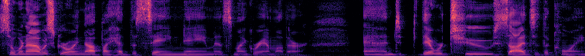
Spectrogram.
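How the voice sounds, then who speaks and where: With a Massachusetts accent, a woman speaks at a very deep, low pitch. Her pace is moderate and her intonation fairly even. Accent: New England (Massachusetts). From Rockport, Massachusetts. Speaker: local historian. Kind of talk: casual chat.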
